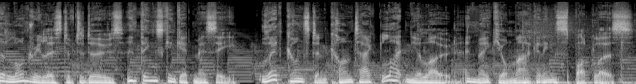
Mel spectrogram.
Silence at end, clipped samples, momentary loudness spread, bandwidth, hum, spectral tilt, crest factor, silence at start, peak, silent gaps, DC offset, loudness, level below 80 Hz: 0 s; under 0.1%; 3 LU; over 20 kHz; none; -4.5 dB/octave; 10 dB; 0 s; 0 dBFS; none; 0.3%; -12 LUFS; -20 dBFS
